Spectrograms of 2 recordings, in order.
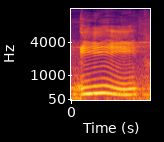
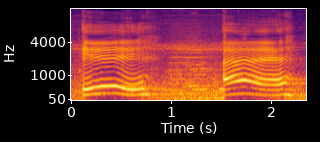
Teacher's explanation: ई बोल रहे हैं तो मुंह का ठोर क्या हो रहा है भाई? फैल जा रहा है, तो उसे हम आवर्तमुखी स्वर बोलेंगे।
